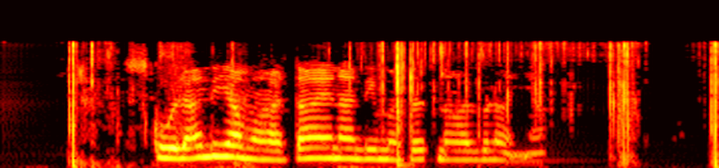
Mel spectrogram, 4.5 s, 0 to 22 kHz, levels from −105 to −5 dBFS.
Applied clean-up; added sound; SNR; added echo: classical method spectral subtraction.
